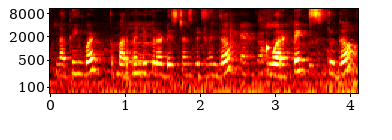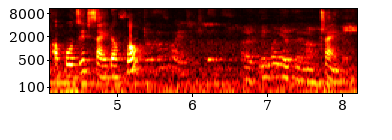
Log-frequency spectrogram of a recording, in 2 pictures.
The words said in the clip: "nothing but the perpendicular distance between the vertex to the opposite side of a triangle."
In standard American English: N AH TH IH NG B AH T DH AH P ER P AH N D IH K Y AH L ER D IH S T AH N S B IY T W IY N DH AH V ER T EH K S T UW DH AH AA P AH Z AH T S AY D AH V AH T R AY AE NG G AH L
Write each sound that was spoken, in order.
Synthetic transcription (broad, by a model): N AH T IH NG B AH T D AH P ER P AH N D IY K Y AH L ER D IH S T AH N S B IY T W IY N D AH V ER T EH K S T UW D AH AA P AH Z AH T S AY D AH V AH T R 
